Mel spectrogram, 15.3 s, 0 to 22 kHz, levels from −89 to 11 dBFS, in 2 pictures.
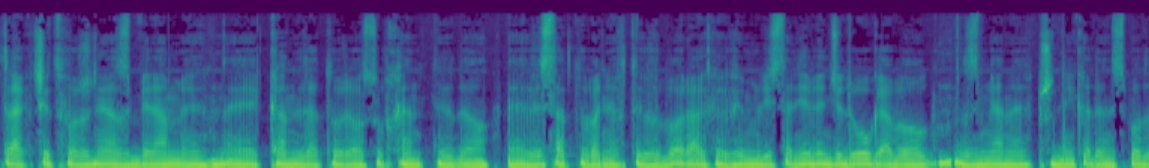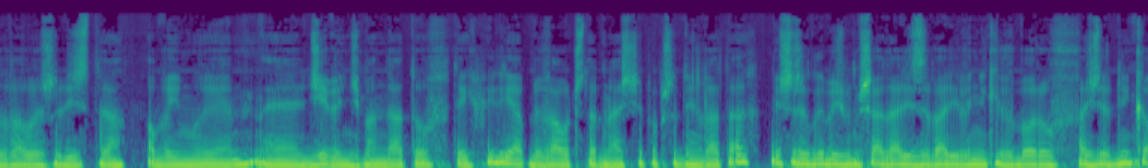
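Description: Gain pumping runs through the whole clip. The level keeps breathing: the background rises during quieter stretches, then ducks each time a loud sound arrives, with a swing of around 5 dB. The cause is likely input gain set far too high, with a fast limiter or compressor clamping down on every peak and releasing in the gaps. Loud and soft passages sit unnaturally close in level, giving a squashed, pumping texture.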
